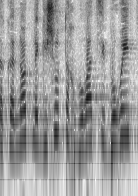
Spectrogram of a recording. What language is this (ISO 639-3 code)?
heb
